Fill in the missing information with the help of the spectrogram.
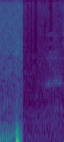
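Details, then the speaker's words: Virtual-reality patient-care training simulator, female trauma patient with injuries: a stethoscope assessment of heart tones after listening to the lungs. A single low heart thump, then silence. "let's do a stethoscope and listen to their lungs all right i can hear her lungs here and here get some heart tones"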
